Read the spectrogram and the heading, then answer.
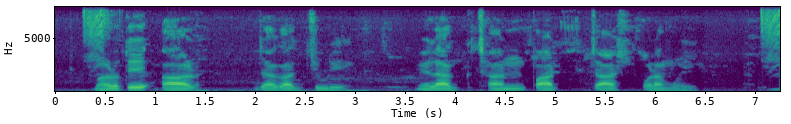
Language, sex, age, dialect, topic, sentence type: Bengali, male, 18-24, Rajbangshi, agriculture, statement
